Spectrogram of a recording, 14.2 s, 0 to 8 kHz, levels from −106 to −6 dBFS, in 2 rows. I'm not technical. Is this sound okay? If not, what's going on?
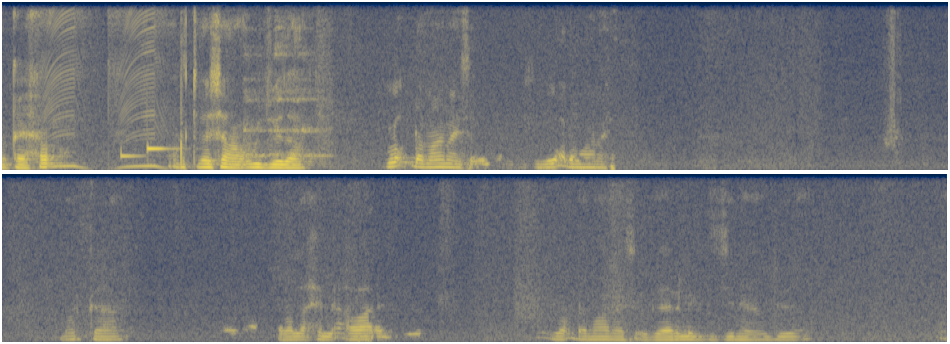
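No. At 2.49 s the volume was likely switched down in one step with no fade, so the speech and background suddenly get quieter together: a sudden gain jump that lasts to the end.

Speech is suppressed in double talk. The echo canceller likely mistook the talker for the other side's voice while both spoke, so the speech dips or drops out at 2.85–2.9, 3.57–4.12, 4.58–4.75, 6.57–7.13, 8.39–8.45, 8.66–9.19 and 9.88–10.57 s.

The other side's voice is leaking through. The canceller likely missed some loudspeaker sound, so a faint scrap of a second voice slips in at 4.79–4.9 s.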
